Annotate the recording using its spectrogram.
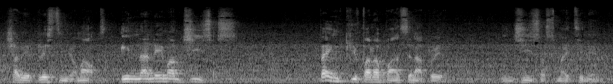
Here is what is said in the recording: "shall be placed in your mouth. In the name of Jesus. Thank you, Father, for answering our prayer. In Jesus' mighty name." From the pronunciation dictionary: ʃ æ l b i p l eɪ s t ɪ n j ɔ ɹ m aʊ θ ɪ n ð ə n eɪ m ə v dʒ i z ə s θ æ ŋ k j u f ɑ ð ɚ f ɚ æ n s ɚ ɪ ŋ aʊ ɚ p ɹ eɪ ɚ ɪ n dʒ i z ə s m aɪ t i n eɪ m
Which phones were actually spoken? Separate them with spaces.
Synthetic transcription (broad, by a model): ʃ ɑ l b i p l eɪ s t ɪ n j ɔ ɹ m aʊ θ ɪ n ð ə n eɪ m ə v dʒ i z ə s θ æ ŋ k j u f ɑ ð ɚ f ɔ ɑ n s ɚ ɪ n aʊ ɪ p ɹ eɪ ɪ n dʒ i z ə s m aɪ t i n eɪ m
